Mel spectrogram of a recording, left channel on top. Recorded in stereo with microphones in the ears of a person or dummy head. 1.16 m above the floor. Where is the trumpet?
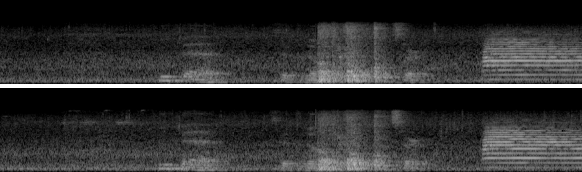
15° right (ahead or behind), 1.2 m.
